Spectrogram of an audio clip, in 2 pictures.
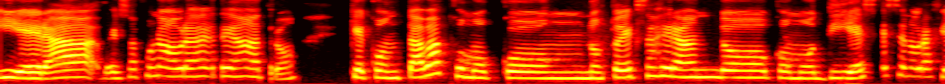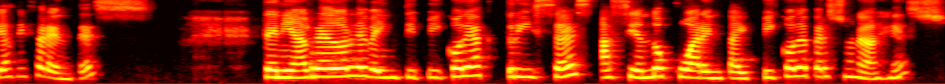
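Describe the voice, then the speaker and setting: A woman's high voice at a fairly slow pace with ordinary pitch variation, dry with no echo, over a quiet background. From Puerto Rico. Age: 40s. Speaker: actress and theatre producer; actress. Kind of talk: interview conversation. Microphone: video call.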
